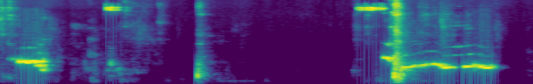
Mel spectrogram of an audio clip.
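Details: Cavalier King Charles Spaniel puppies, four weeks old, in a home puppy pen: a falling whimper opens, then after soft taps and a pause comes a sharp yelp-like onset that settles into a drawn-out, wavering whine, with a faint high electronic whistle.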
